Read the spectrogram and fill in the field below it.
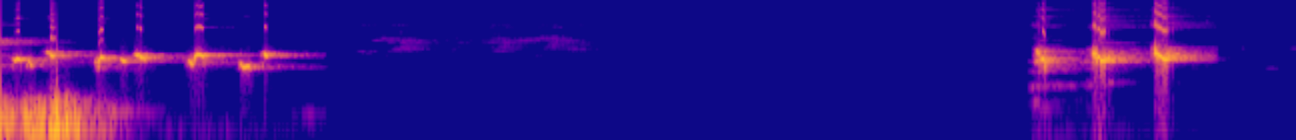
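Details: Sooty-headed bulbul song used as a lure to draw response from other bulbuls: short bursts of bubbly, warbled notes around the middle-high range, a phrase of several notes, a long pause, then three sharp repeated chirps.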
